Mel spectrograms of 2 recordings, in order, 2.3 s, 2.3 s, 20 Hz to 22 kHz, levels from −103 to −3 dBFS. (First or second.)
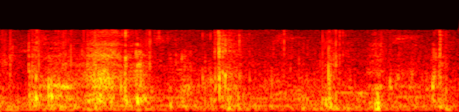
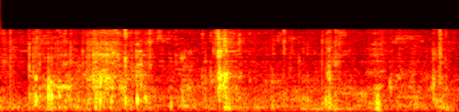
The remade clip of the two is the second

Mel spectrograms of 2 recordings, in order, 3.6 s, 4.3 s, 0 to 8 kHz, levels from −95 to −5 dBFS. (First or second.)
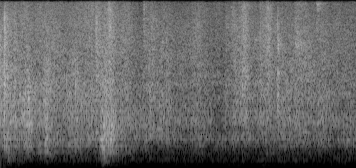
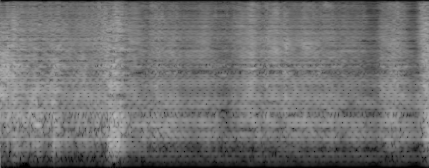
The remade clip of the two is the second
